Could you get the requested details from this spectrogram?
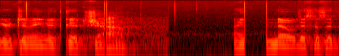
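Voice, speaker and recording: A man in a put-on character voice, fairly low in pitch, with a clear echo. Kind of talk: dark fantasy roleplay. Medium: machinima. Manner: formal, measured.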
